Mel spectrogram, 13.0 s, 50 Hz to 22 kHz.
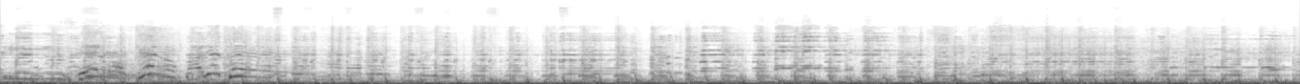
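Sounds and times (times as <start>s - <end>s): live band playing dance music: 0.0s - 13.0s.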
